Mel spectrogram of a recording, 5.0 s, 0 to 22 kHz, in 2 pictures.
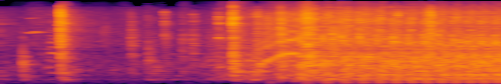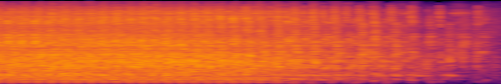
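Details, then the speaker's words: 1998 Murray 3-in-1 mower, trash find, manual throttle removed, has compression, primed; pull-start catches, runs rough about three seconds then dies; starts and dies, likely gummed carburetor bowl bolt (main jet). "There you go. So it starts and dies. More than likely this issue is in the carburetor bolt."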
